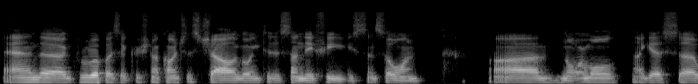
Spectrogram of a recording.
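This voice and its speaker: This man in his thirties, a native French speaker from Montreal, Canada, shares his personal story as a podcast guest. His voice is low, clear, and resonant.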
